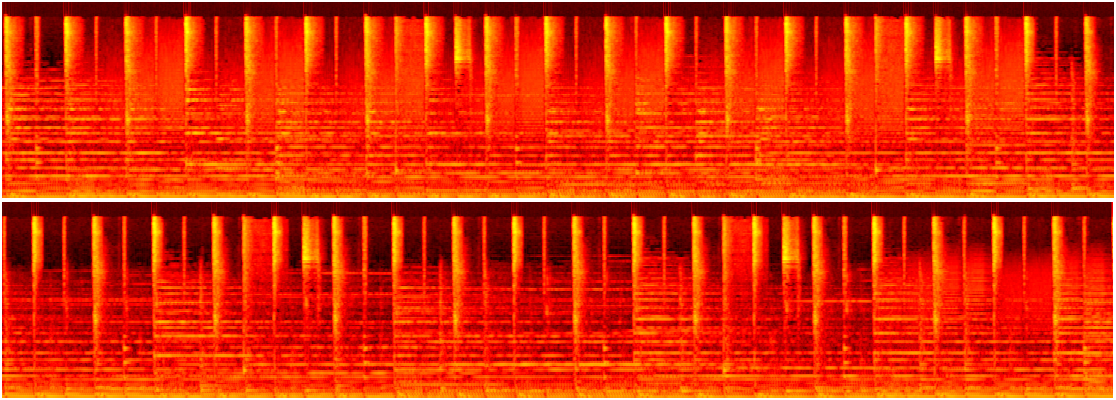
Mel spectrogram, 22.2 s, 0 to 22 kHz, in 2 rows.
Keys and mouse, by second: 0.3 Tab, 0.6-1.7 drag, 1.7 Tab, 2.4 click, 4.2 click, 5.3 g, 7.1 g, 9.4 Tab, 10.0-11.1 drag, 11.4 Tab, 12.5 click, 13.5 g, 14.6 Tab, 15.1 middle click, 16.4 middle click, 17.0 Tab, 17.6 middle click, 18.8 click, 19.7 middle click, 21.1 g.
